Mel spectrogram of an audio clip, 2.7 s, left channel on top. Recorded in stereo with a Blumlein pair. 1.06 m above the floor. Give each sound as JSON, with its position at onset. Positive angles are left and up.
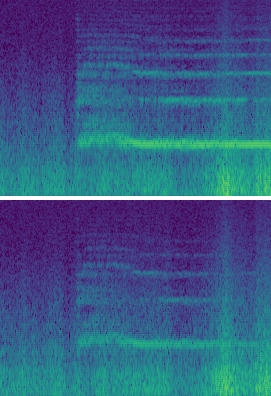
{"t": 0.8, "sound": "a scream", "azimuth_deg": 70}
